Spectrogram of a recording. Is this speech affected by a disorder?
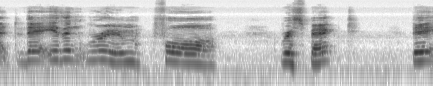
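Yes: cerebral palsy.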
